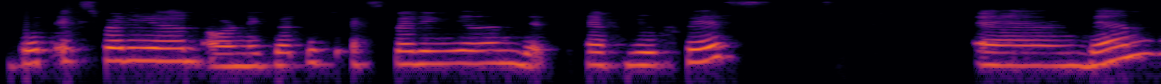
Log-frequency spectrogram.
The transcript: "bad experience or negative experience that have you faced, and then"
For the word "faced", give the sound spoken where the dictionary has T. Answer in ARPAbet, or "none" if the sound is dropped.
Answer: none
